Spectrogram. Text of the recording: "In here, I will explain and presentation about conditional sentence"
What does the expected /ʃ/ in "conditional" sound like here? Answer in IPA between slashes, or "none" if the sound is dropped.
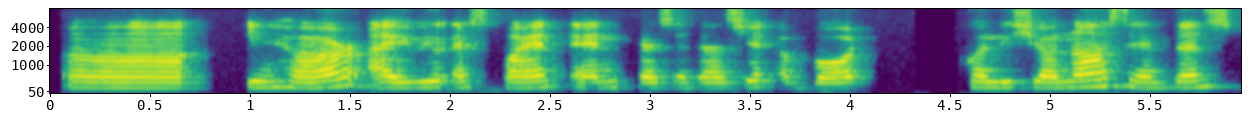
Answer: none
